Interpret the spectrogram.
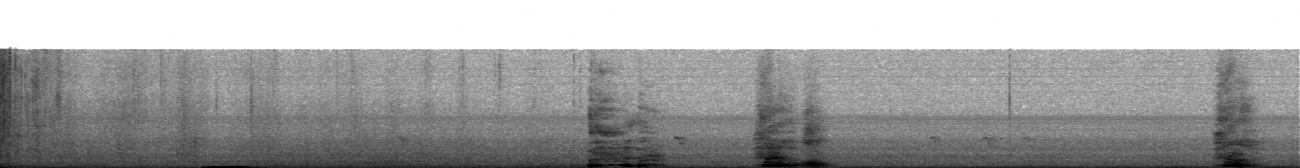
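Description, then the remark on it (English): A few short, harsh bursts of throat clearing and coughing, spaced several seconds apart, against an otherwise quiet background with no talking. “I have to go clear my throat, you guys.”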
